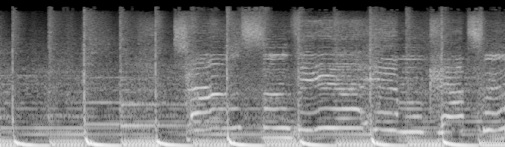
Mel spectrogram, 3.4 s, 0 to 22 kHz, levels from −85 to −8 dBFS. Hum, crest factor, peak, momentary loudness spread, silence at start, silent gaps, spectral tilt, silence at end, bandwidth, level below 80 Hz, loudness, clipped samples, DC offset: none; 10 dB; -6 dBFS; 3 LU; 0 s; none; -4.5 dB/octave; 0 s; 18 kHz; -22 dBFS; -18 LUFS; under 0.1%; under 0.1%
